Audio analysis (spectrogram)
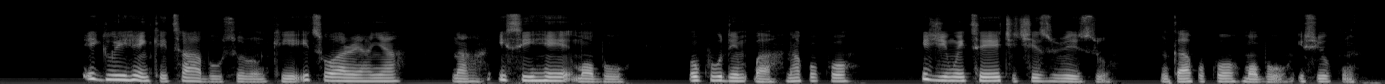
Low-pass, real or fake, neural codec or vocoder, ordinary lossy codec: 10.8 kHz; real; none; none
